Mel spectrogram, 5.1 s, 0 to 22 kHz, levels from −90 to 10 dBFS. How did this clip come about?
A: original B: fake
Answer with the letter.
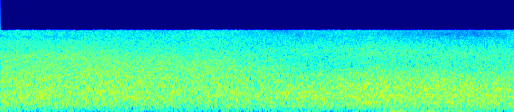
A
